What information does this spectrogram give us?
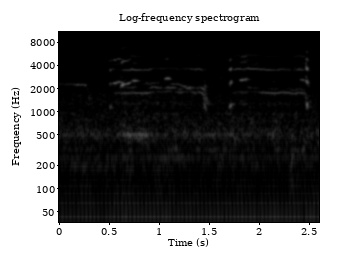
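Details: Peregrine falcon nest, Koszalin, 19 May 2022, while food is delivered; faint high whistled notes and level tones, with a few brief clicks and knocks.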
